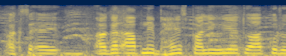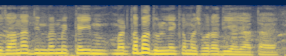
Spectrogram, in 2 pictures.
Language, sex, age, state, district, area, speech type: Urdu, male, 30-45, Uttar Pradesh, Azamgarh, rural, spontaneous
